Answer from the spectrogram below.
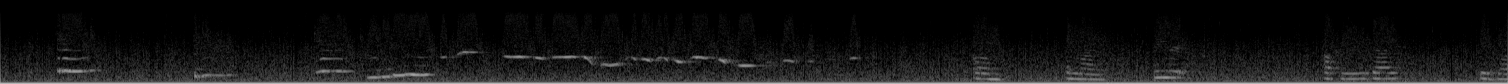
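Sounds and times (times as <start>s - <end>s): person whistling a tune: 3.2s - 8.6s.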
